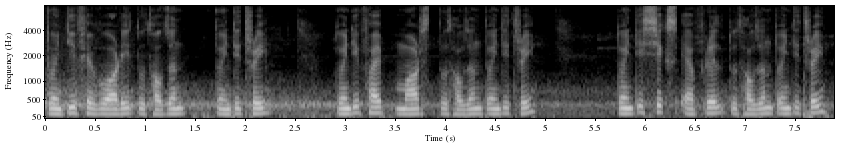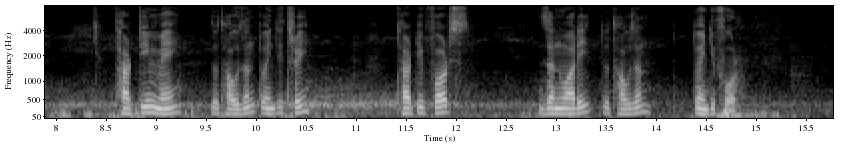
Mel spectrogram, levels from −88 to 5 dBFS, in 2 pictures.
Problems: constant background noise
